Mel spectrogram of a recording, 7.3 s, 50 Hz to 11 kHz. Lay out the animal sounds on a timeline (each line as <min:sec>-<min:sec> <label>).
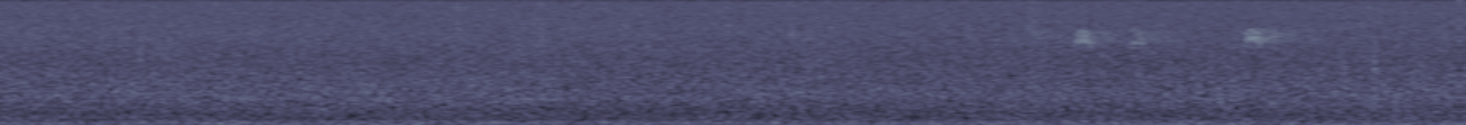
0:05.3-0:06.5 Evening Grosbeak (Coccothraustes vespertinus)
